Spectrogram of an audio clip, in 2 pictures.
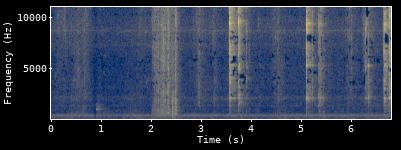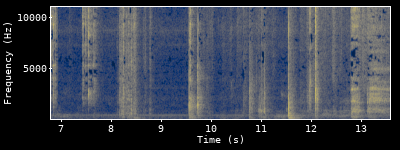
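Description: Metal spoon clinking and scraping against a ceramic bowl while stirring chopped tomatoes, in irregular strikes with a heavier knock near the end, over a steady low hum.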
